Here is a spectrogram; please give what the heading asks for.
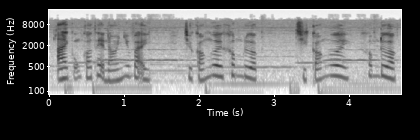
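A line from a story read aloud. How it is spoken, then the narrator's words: Whispering. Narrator (Vietnamese): Nàng thì thào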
